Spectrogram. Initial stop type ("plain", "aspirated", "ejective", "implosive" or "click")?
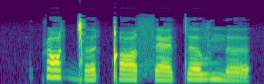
plain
